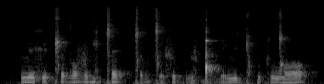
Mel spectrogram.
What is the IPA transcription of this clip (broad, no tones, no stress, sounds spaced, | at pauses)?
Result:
lʲ ɔ xʲ ɔ ǁ ə d̪ ɔ v ə ɡʲ ɛ ǀ ɛ k ǀ ə̰ b ǀ ḛ f e kʷ ḛ v ɡ͡ǃ o b ɾ ḛ lʲ u ǀʰ u k ŋ͡ǀ ɔ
